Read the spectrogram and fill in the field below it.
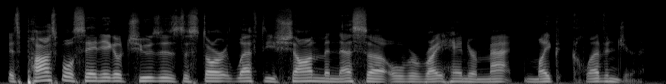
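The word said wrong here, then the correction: Manaea: Sean Manea, I think. – Yeah, sorry. I mispronounced that.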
